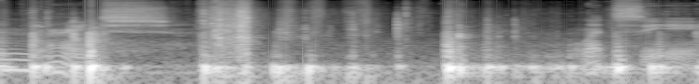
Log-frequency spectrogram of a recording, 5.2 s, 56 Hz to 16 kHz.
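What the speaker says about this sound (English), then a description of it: "All right, 2 more shuffles here, everybody, before we do this good old pick a card." Tarot cards are shuffled in several quick riffling bursts, each a short papery flutter separated by pauses, while a person talks over the handling.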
